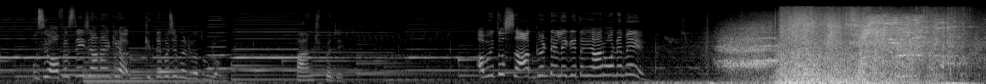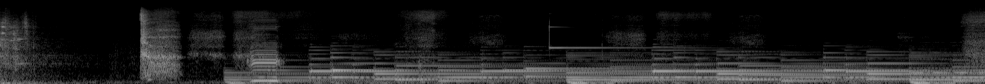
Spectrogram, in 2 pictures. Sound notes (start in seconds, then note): 6.5 crash; 6.8 tires screeching; 11.2 gasping; 12.4 cell phone vibrates; 13.7 panting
